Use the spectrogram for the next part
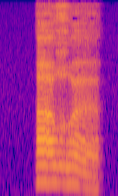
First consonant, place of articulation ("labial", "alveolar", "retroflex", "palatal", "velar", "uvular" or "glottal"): uvular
